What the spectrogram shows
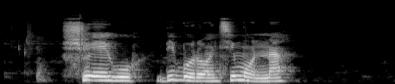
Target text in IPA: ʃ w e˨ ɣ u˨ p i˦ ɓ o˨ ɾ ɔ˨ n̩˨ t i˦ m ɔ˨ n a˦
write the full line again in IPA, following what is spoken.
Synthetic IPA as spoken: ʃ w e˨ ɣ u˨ b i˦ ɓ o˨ ɾ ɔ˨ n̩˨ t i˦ m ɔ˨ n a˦

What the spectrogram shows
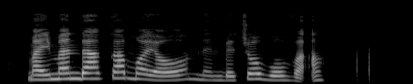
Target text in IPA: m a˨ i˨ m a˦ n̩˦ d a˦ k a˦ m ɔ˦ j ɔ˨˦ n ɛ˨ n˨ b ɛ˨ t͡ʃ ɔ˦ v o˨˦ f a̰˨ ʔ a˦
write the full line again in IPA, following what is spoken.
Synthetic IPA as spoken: m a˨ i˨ m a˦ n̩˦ d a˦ k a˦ m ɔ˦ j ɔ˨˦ n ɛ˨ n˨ b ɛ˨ t͡ʃ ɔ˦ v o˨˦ v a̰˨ ʔ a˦

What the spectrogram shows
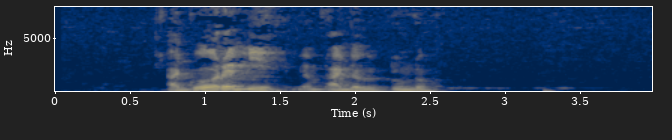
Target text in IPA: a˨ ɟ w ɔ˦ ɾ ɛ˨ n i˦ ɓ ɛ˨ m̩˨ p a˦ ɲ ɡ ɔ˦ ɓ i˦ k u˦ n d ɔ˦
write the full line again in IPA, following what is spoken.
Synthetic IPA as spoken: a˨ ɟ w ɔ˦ ɾ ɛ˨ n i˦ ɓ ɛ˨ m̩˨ p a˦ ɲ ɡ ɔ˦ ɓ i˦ t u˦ n d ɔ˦

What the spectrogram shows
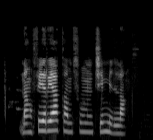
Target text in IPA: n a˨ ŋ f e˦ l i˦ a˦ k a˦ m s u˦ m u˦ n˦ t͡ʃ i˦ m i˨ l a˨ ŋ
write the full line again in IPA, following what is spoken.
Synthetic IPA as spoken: n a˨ ŋ f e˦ ɾ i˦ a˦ k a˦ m s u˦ m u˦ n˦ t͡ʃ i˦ m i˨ l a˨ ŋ

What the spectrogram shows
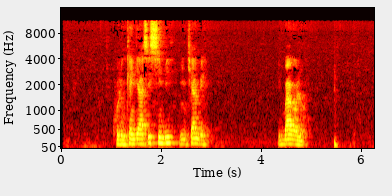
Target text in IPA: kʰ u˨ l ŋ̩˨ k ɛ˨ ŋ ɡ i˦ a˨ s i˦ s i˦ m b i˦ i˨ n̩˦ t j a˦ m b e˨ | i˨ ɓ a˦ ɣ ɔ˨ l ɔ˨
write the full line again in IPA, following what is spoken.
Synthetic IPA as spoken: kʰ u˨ l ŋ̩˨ k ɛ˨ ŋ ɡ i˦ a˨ s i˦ s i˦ m b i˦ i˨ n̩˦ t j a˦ m b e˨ | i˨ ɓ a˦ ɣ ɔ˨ l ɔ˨

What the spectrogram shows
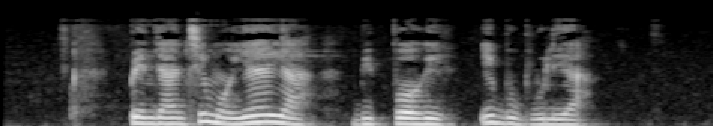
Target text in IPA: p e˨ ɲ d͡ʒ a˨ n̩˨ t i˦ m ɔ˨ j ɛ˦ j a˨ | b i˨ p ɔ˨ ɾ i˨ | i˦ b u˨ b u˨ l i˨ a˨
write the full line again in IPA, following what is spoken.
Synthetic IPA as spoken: p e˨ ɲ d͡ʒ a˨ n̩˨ t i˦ m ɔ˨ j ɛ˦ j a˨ | b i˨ p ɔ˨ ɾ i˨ | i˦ b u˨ b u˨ l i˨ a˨

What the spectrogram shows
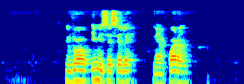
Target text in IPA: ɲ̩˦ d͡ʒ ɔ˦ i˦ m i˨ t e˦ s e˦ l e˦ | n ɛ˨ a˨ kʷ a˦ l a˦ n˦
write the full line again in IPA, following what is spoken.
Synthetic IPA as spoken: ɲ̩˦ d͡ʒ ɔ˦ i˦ m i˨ s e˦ s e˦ l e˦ | n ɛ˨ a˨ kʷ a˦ ɾ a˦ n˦

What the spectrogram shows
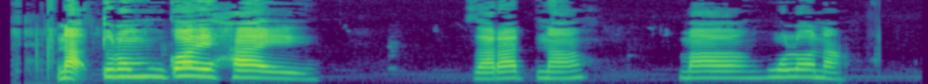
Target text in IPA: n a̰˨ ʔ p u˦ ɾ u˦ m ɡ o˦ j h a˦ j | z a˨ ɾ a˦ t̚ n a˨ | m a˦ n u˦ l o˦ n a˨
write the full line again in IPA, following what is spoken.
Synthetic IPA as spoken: n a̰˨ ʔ t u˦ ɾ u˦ m ɡ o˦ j h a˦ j | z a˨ ɾ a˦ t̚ n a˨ | m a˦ ŋ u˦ l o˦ n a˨

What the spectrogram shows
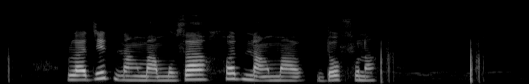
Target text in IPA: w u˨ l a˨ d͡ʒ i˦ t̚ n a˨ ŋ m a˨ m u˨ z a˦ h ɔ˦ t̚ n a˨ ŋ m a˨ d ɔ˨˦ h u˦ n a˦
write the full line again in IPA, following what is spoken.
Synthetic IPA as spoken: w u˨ l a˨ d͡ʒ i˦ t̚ n a˨ ŋ m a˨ m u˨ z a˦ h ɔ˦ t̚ n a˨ ŋ m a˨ d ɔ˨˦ f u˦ n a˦

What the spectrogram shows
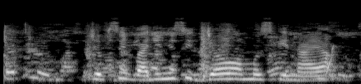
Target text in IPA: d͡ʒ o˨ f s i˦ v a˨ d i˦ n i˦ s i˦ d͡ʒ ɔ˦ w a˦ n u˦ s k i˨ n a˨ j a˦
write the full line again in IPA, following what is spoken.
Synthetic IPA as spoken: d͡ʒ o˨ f s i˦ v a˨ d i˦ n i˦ s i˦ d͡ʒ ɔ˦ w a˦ m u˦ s k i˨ n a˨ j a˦

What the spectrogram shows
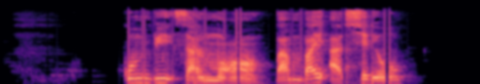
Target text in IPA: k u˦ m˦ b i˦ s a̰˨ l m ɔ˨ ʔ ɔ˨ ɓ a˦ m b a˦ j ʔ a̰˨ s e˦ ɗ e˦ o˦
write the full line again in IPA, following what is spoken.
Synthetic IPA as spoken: k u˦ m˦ b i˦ s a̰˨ l m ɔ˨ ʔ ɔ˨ ɓ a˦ m b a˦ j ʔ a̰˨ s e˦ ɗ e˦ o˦

